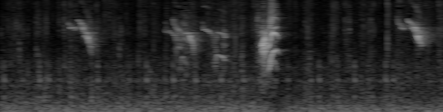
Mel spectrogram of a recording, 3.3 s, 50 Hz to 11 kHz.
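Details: A Eurasian tree sparrow on March 16 repeats loud, squeaky chirps roughly every half second to second, one especially strong burst near the middle, over faint low hum.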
